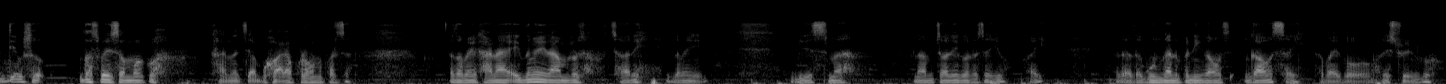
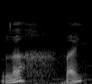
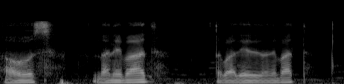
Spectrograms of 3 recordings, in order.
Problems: background conversations at intervals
